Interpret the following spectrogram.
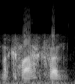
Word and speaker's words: McLachlan: mind that you know back in Scotland the spelling m c a c h l a n is pronounced mclarin and the Celtic origins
